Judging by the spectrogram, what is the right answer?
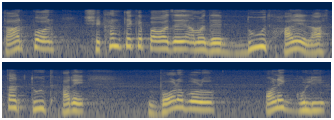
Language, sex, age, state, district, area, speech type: Bengali, male, 18-30, West Bengal, Paschim Bardhaman, rural, spontaneous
